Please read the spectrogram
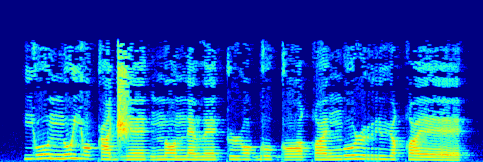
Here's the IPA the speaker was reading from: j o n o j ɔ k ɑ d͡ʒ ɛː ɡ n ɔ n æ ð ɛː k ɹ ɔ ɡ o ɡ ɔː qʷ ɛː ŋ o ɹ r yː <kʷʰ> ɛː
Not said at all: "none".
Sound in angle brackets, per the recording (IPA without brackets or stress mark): qʷ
